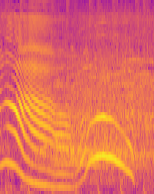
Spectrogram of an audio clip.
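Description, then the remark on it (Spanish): An audience in Atlacomulco applauding, a steady wash of clapping with a loud voice whooping over it, sliding down in pitch, then rising and falling again. “El público de Atlacomulco te está aplaudiendo.”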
